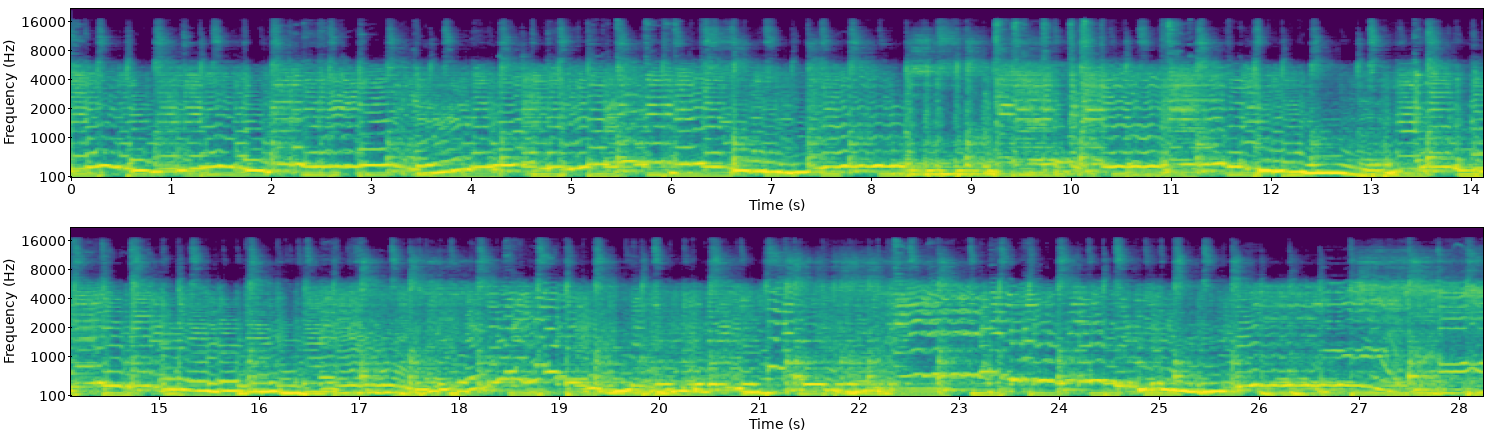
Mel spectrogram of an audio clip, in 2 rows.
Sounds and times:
Bass guitar: 0.0 - 28.2.

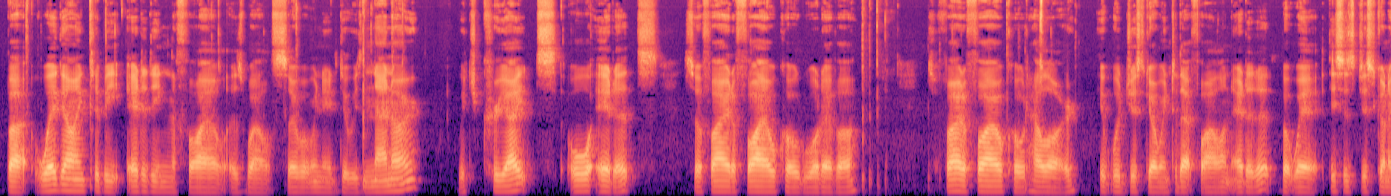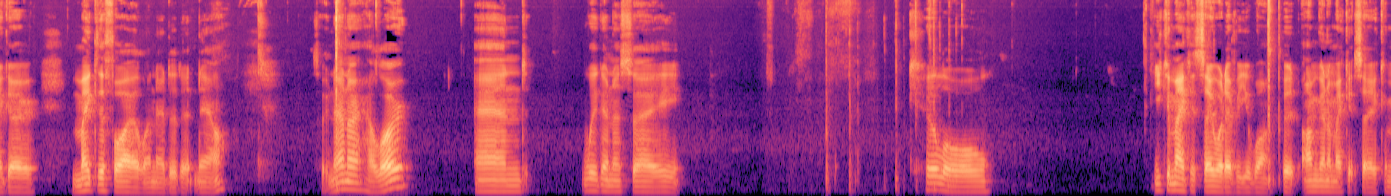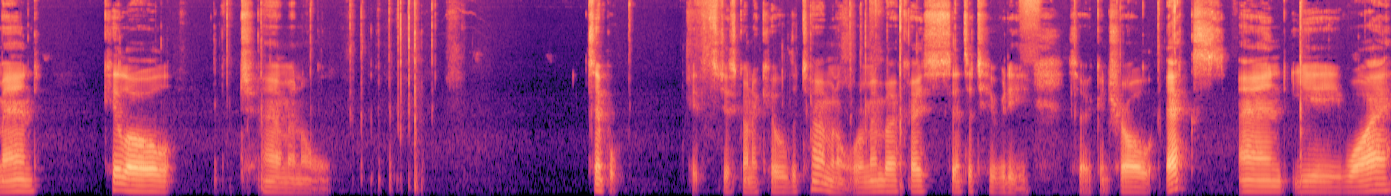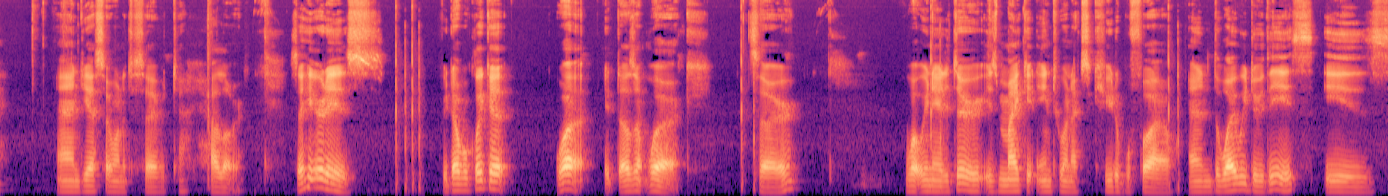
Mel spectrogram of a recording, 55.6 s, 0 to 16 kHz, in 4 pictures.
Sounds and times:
Speech: 0.0 - 8.6, 9.3 - 16.2, 17.1 - 19.2, 19.8 - 20.8, 23.0 - 23.9, 25.4 - 28.2, 28.9 - 31.2, 33.7 - 34.1, 34.7 - 45.6, 46.2 - 49.8, 50.8 - 55.6.

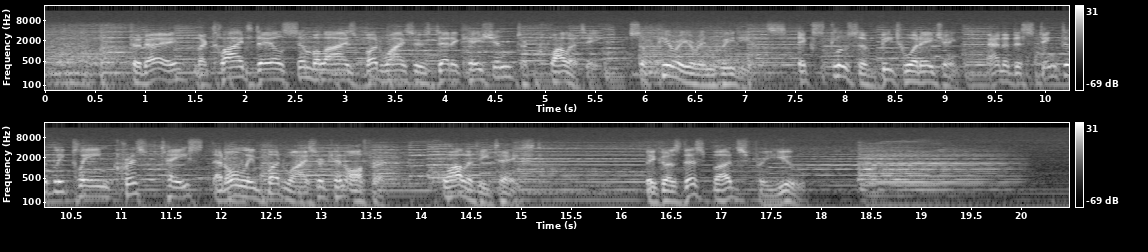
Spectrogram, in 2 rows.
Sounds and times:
Music: 0.0 - 20.4
Speech: 0.9 - 15.2, 16.2 - 17.9.

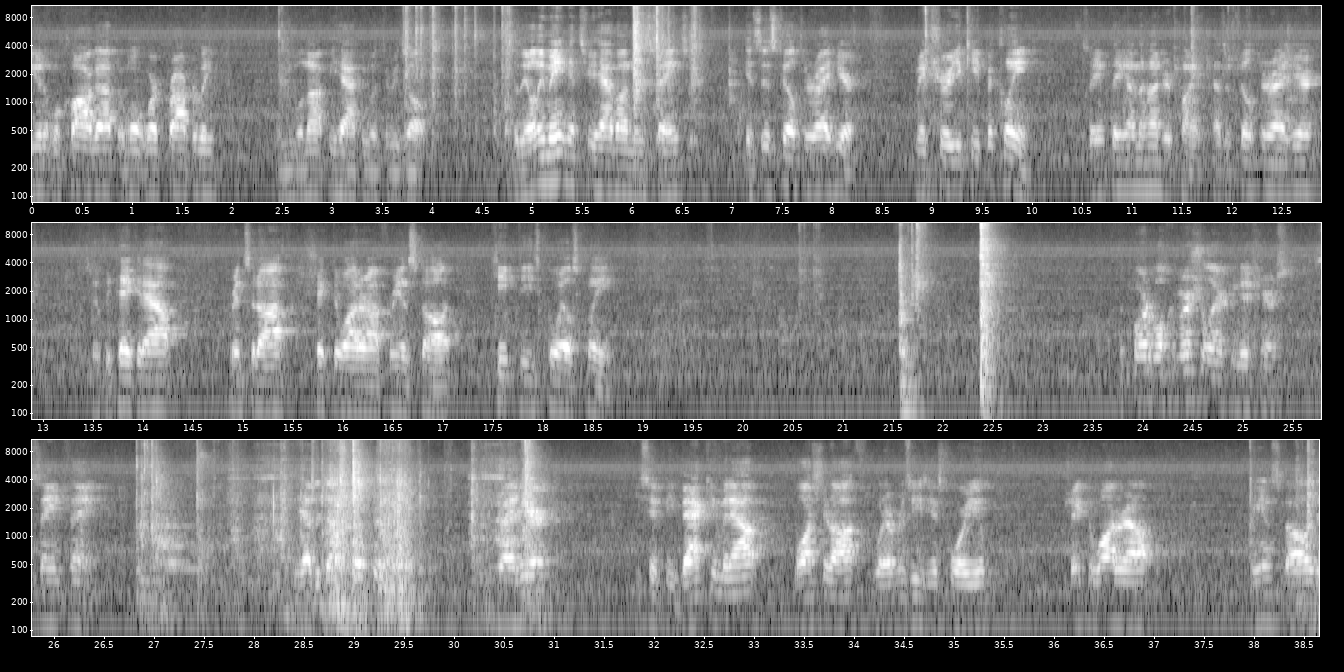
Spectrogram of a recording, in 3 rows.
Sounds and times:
Speech: 0.0 - 1.9, 2.5 - 4.0, 4.8 - 18.8, 23.8 - 27.4, 28.3 - 29.6, 30.4 - 31.1, 31.8 - 35.4, 36.1 - 37.1, 38.0 - 38.6.

